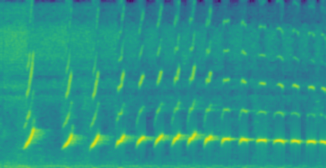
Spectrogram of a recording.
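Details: White-rumped shama bait song to make other shamas respond: a run of short down-slurred whistles that speeds up from slow single notes into a fast even series, about fifteen notes.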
